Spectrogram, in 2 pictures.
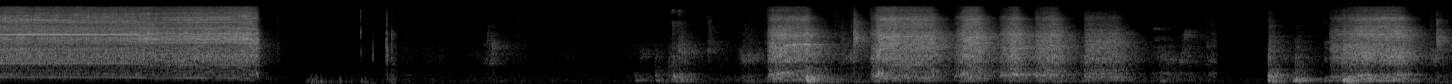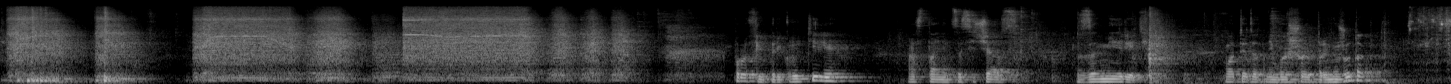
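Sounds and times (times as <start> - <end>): electric drill driving screws: 0.0 - 2.8, 7.6 - 11.3, 13.3 - 15.6, 16.4 - 20.9.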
